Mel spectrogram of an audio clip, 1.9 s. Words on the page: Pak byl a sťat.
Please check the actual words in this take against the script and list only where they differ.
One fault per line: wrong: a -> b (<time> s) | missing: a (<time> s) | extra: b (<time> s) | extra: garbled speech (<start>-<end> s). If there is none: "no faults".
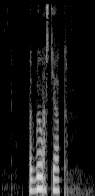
no faults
